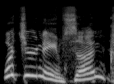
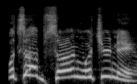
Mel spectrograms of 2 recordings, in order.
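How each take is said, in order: First: High, corrected mock-fatherly question; patronizing dad. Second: High, mock-fatherly greeting to a grown man; patronizing dad. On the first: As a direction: ask him like a little boy. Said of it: "Oh, I go". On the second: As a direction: talk down to him like a kid. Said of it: "but I go".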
